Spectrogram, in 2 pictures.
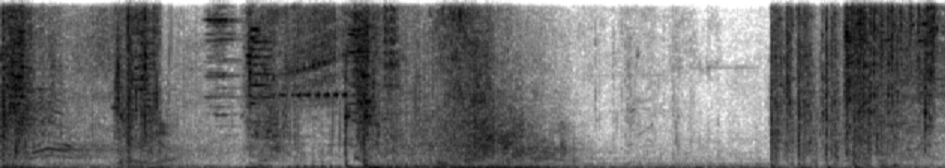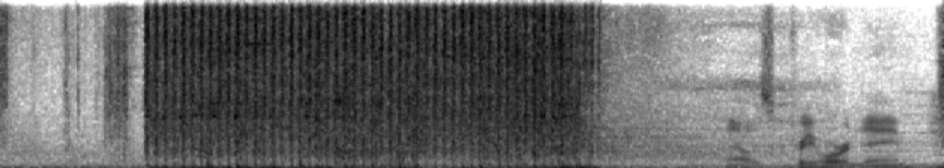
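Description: Gunfire fills a firefight in the video game Dune Awakening: loud rapid bursts of automatic fire in several long stretches, with shattering and mechanical clanks, while a player talks over it.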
